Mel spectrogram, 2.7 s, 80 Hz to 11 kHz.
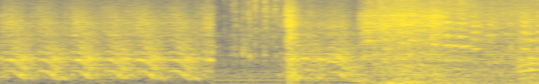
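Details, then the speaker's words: Porsche 944, off the road five years, just after replacing parts at the back of the engine: starter cranks briefly in a quick rhythmic churn, then engine catches into a rough, rising idle; normal start, with a budgie-like sound noted. "I honestly can't believe we got her running sounds a bit like a Budgy but she's running"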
